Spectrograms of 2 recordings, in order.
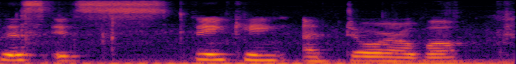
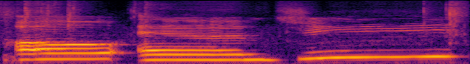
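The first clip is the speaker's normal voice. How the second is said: loud, higher, very drawn-out letters; amazed delight; 4 semitones higher, 9 dB louder, much slower than usual. Real, not acted. Seeing what her friend sent, loud amazed delight. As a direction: stretch each letter out in amazement. Reacts to the handmade gift.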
